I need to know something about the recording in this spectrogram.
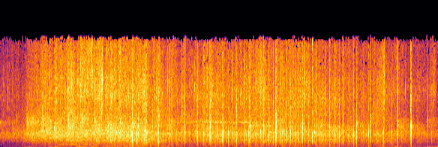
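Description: An audience applauds steadily, a dense wash of many hands clapping that swells quickly and holds at an even, loud level throughout, with no talking over it.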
